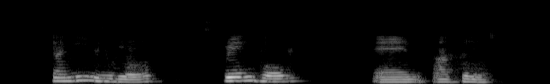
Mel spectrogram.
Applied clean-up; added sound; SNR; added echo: neural mask model DeepFilterNet 3.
